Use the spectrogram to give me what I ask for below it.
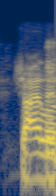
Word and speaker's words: Shiloh: Shiloh National Park. That's the American pronunciation versus the Hebrew pronunciation.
